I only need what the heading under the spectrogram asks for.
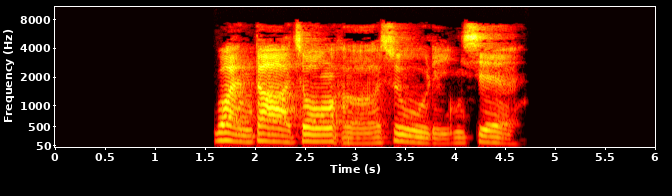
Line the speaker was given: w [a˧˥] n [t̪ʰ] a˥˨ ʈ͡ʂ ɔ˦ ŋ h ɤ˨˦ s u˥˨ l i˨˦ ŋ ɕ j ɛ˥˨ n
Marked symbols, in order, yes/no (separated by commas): no, no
